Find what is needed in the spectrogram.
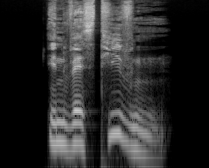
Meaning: inflection of investiv: 1. strong genitive masculine/neuter singular 2. weak/mixed genitive/dative all-gender singular 3. strong/weak/mixed accusative masculine singular 4. strong dative plural
- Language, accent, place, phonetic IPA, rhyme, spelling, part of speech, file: German, Germany, Berlin, [ɪnvɛsˈtiːvn̩], -iːvn̩, investiven, adjective, De-investiven.ogg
